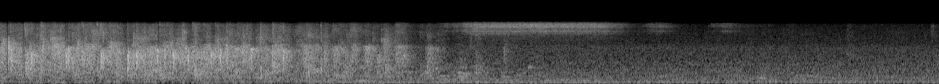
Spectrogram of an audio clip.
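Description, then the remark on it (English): A crowd claps loudly in a dense burst of applause for a few seconds, then the clapping thins out and fades into a softer, hissy background. “You are not clapping your hand. Come on now.”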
